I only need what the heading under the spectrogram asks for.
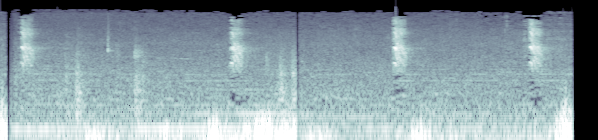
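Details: A western jackdaw in a village on the Île de Groix gives short, harsh, metallic 'tchack' calls, four clear ones spaced about two seconds apart, over a steady low rumble of wind.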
